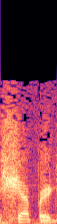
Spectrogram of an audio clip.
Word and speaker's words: Shepherd: Shepherd, just the way the word shepherd is spelled. – H-E-P-A-R-D? – No, S-H-E-P-H-E-R-D.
